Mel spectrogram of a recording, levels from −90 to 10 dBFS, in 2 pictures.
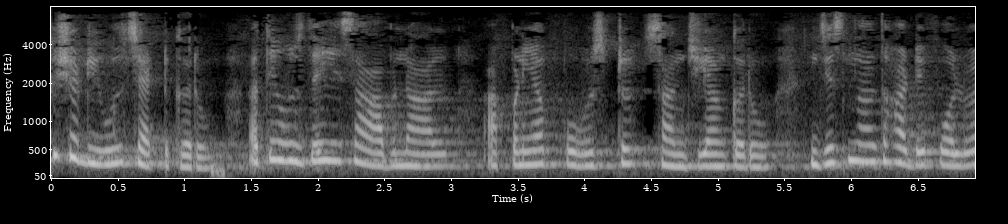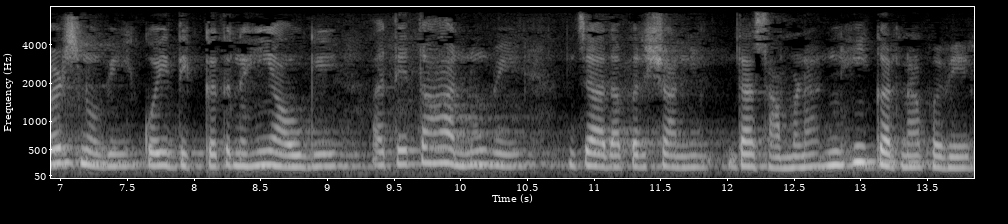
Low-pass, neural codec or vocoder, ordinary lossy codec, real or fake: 7.2 kHz; none; MP3, 32 kbps; real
